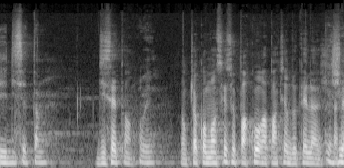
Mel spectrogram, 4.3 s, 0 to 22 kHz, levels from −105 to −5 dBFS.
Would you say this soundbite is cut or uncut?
uncut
